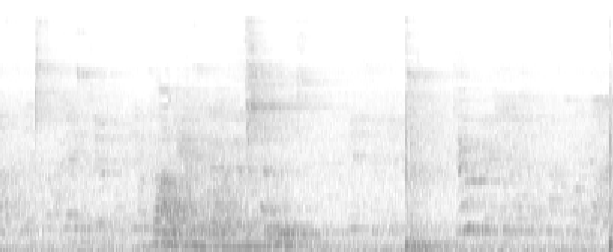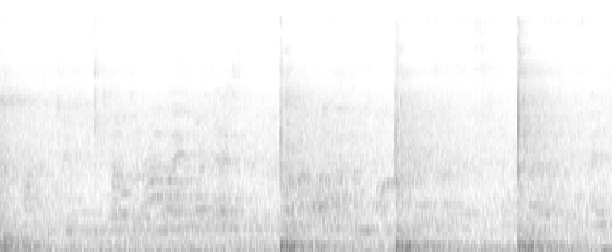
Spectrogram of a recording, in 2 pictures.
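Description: A basketball bounced several times on a hardwood gym floor, each bounce echoing in the hall; the last three come about a second apart, like a shooter's dribbles before a free throw. Voices call out in the first few seconds.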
